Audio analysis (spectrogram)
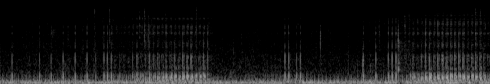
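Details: Domestic cat purring near a rain-streaked window; a soft pulsing rumble that swells on each breath, accompanied by gentle rain hiss and scattered dripping clicks.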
